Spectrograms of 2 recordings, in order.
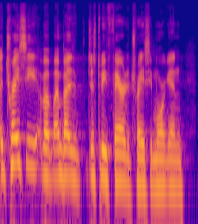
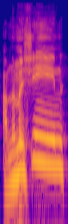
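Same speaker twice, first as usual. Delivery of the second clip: high, emphatic group echo; mock cheering boast; 8 semitones higher than usual. Imitating Russians throwing his phrase back, high and excited. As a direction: pitch it up like a party chant.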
